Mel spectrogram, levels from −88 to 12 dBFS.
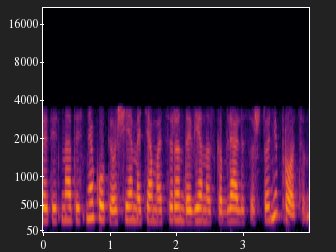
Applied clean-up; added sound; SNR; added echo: none; none; none; none.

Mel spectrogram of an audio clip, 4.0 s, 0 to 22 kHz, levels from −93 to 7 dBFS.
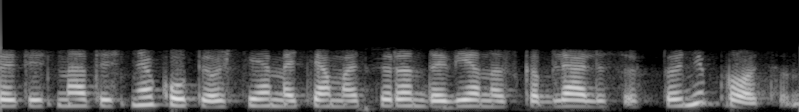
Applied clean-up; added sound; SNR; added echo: neural mask model DeepFilterNet 3.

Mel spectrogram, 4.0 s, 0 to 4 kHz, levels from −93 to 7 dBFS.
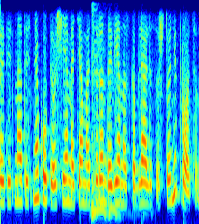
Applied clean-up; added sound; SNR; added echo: none; Guitar; 19 dB; none.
